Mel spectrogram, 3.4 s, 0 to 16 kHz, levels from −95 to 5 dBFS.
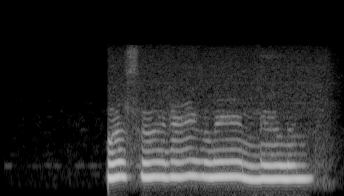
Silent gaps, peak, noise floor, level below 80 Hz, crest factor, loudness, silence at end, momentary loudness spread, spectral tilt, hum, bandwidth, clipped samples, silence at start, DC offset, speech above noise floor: none; -12 dBFS; -78 dBFS; -76 dBFS; 14 dB; -24 LUFS; 0.3 s; 4 LU; -8 dB/octave; none; 7 kHz; under 0.1%; 1.05 s; under 0.1%; 56 dB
